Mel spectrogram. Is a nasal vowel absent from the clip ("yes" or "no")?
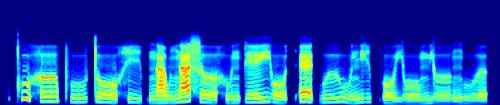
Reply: yes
